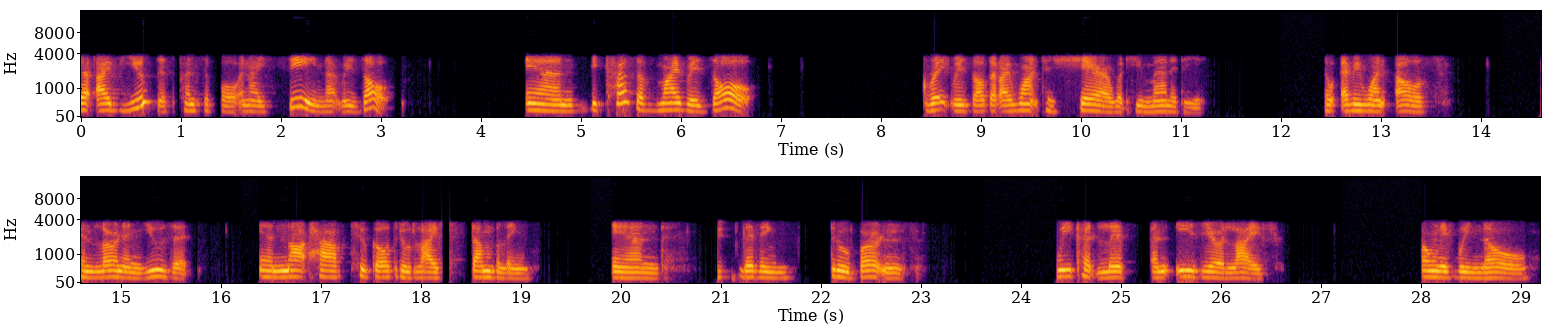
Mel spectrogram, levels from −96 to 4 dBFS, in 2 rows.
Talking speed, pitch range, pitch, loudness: 110 wpm, 155-185 Hz, 170 Hz, -16 LUFS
